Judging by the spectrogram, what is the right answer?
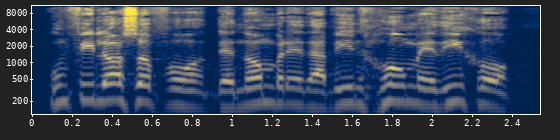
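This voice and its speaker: A man with a notably high voice delivers a sermon in a church. He preaches in an animated way, with loud bursts and asides to the congregation as he tells family stories. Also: moderate pace. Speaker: pastor.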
